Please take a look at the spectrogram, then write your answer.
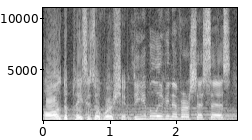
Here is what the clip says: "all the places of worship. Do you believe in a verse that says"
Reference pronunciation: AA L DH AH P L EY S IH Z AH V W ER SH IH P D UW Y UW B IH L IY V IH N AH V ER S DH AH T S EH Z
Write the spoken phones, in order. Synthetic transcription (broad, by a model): AA L DH AH P L EY S IH Z AH V W ER SH IH P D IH Y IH B IH L IY V IH N AH V ER S DH AH T S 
